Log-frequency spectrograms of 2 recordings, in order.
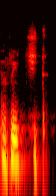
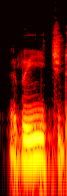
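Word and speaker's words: reached: So when का मतलब जब दे रीच्ड। अच्छा एक चीज मैंने गलत प्रोनाउंस किया। ठीक है? मैंने गलत प्रोनाउंस किया ताकि आपको मैं समझा पाऊं। यह रिच नहीं है। रीच्ड है। ठीक है?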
